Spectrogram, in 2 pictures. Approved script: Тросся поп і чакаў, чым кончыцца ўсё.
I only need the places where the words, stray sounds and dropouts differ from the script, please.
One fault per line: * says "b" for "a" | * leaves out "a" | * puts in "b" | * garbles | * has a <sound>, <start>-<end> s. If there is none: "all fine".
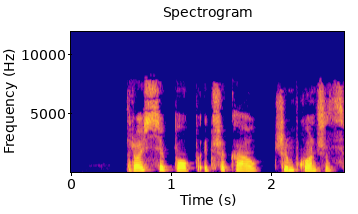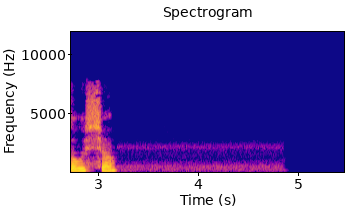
all fine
